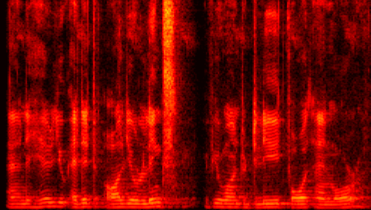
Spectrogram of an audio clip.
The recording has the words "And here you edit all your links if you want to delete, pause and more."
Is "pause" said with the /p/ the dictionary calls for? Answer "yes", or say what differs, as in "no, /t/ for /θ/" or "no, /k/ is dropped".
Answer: no, /f/ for /p/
